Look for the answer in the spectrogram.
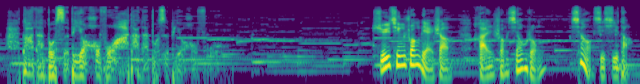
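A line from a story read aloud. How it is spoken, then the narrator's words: Muttering. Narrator (Chinese): 曾乐贤喃喃道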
